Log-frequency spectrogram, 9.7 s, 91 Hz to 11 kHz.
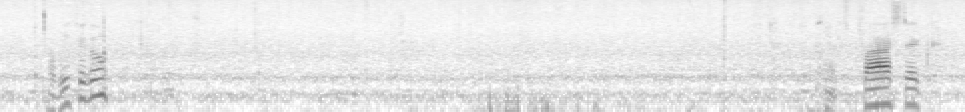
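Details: A colony of honey bees drones during a springtime hive inspection near Cochrane, in foothill country, on April 27. The buzzing holds as a low, level hum, broken by short bursts of human speech near the start and again near the end.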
